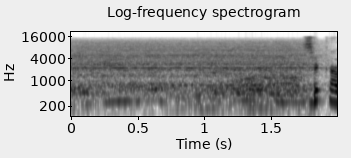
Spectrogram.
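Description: Hand-held hair dryer running steadily, an even rushing noise of blown air with a faint motor hum, as it is used to blow-dry a customer's hair.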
